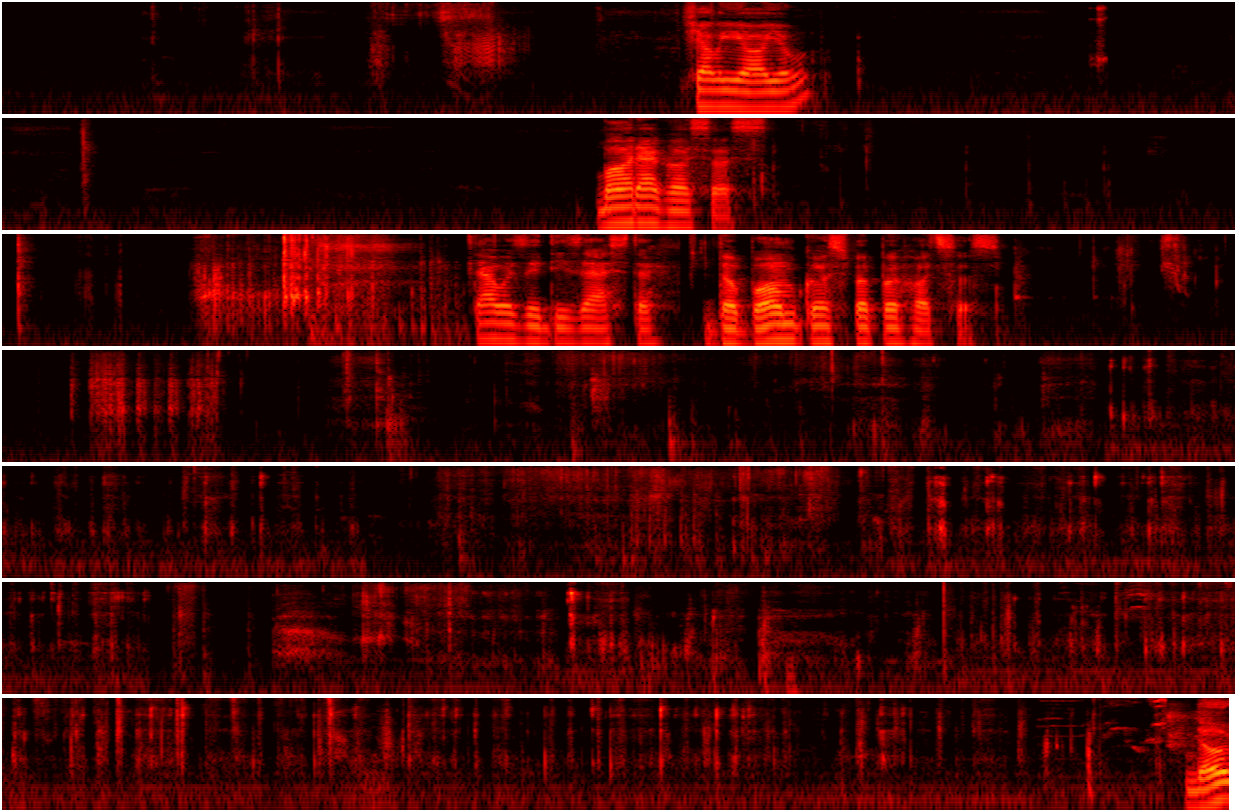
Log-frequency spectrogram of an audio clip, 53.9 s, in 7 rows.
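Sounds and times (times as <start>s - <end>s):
crunchy biting and chewing: 1.2s - 3.4s, 22.3s - 53.0s.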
